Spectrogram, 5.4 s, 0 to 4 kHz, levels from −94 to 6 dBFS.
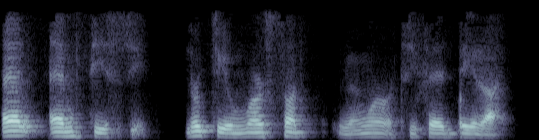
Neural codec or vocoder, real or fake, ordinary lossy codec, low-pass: codec, 16 kHz, 0.5 kbps, FunCodec, trained on Chinese and English, 25 frames a second; fake; MP3, 24 kbps; 3.6 kHz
